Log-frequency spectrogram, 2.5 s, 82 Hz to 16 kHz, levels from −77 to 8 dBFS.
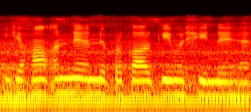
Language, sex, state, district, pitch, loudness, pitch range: Hindi, female, Haryana, Charkhi Dadri, 180 Hz, -15 LUFS, 175-190 Hz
